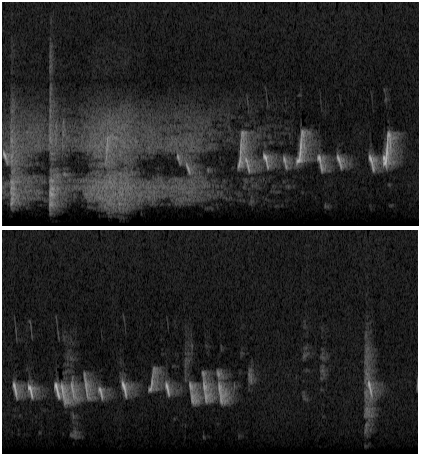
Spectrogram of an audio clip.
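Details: Bielefelder chicken chicks peeping: a rapid series of high, short peeps, about two to three per second from the third to the seventh second, after a softer broadband rustle at the start and a few scattered clicks near the end.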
